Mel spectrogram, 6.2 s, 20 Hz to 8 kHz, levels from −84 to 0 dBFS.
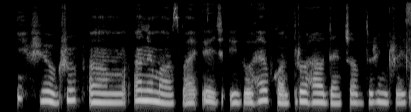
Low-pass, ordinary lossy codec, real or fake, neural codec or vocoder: none; none; real; none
